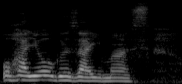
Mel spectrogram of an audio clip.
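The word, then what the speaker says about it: おはようございます: ohayo Ganyan ohas ba So yung right ah pronunciation of that is Ohio gozaimas or Ohio Okay so sa konichiwa naman konichiwa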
